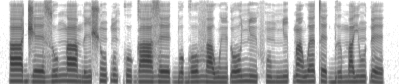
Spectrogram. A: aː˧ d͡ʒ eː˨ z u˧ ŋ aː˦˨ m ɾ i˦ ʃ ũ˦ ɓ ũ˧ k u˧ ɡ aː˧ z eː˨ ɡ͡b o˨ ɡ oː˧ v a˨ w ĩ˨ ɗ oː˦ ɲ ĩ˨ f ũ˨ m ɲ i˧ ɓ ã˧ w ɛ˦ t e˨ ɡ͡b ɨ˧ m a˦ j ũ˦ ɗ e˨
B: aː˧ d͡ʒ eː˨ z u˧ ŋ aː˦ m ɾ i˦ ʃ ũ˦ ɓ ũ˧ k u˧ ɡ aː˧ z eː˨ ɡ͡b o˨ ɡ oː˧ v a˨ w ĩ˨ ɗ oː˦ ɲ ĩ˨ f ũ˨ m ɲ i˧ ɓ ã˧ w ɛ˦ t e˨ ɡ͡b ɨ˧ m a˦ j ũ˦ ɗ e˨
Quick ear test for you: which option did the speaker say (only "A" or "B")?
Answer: A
